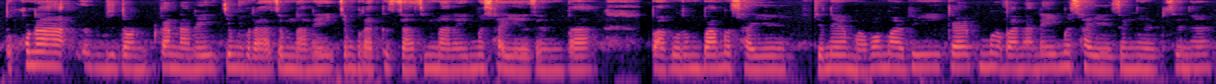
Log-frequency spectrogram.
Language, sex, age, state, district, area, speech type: Bodo, female, 60+, Assam, Kokrajhar, urban, spontaneous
